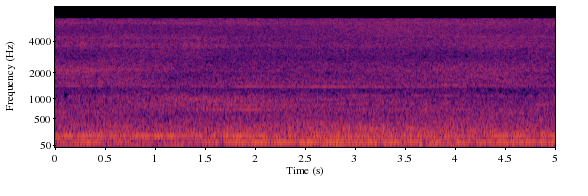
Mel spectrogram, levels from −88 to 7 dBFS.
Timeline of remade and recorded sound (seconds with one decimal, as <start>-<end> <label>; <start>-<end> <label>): 0.0-5.0 recorded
